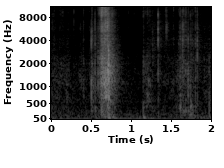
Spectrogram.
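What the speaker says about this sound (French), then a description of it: "Là c'est un scratch." A Velcro fastener on a small folding snack bag rips open in one loud, harsh tearing burst near the microphone, followed by softer crinkling and scratchy rustles.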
